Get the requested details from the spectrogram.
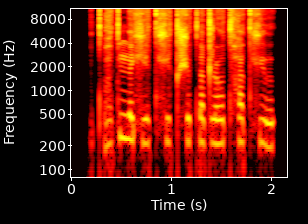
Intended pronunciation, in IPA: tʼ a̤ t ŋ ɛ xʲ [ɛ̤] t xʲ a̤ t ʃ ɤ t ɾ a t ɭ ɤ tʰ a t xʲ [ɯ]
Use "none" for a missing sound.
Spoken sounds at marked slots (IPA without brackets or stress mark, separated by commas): ɛ̤, ɯ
